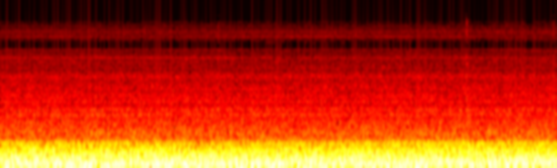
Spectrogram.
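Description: A plane's engines roar in a steady, deep drone inside the cabin.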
